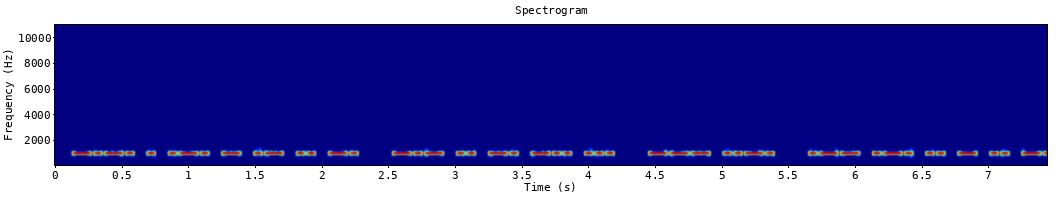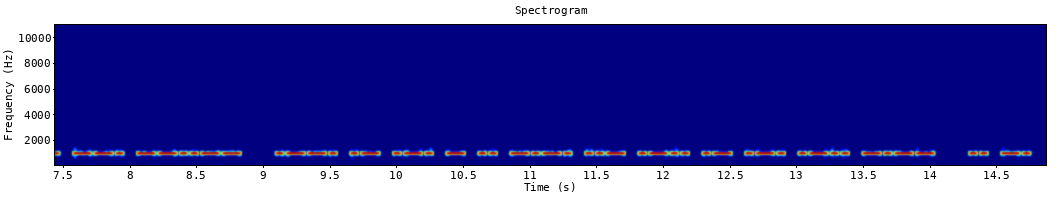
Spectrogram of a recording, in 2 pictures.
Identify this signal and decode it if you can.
Morse code, heard as a keyed tone, about 30 wpm, 1000 Hz. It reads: CERTAIN KINDS OF WRITING, PARTICULARLY IN
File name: qotdfiles / 30wpm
